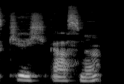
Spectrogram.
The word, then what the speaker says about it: Kirchgaessner: And Stephanie, well, I'm going to say her name German. It's Kirchgaessner. That's not how they say it.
